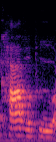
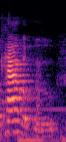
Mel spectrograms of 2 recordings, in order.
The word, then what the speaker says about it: Cavapoo: C I've been saying it wrong. I be saying Cavaoo all the time. It's really Cavapoo. Okay. because it's a cavalier king spananiel mixed with poodle. Okay, so cavapoo y'all.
